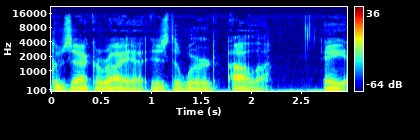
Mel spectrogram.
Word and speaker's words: alah: added an L um either way it's pronounced the same it's the same word but I just recently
